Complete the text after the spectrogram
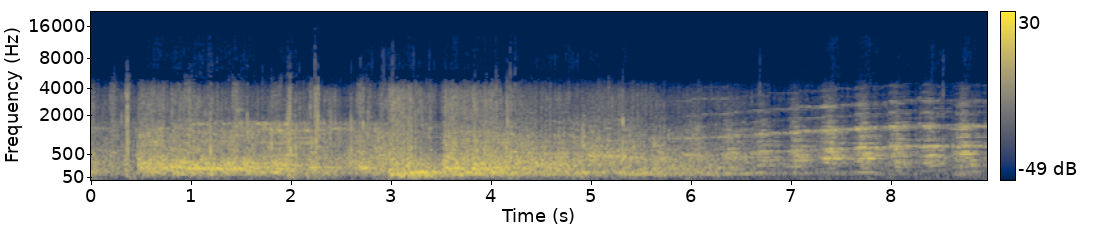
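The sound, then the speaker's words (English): A runaway train wrecks, its cars smashed to splinters: a long, loud, roaring rumble studded with sharp clattering impacts, gradually giving way to a wavering, hissing tone as the wreckage settles. No voices. “The masked man and his Indian companion had seen the runaway train from a distant hill and had ridden to the scene of the wreck at top speed.”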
